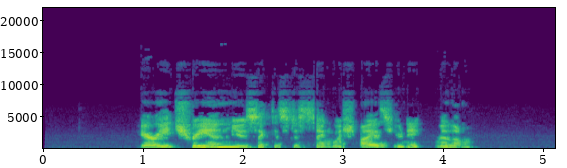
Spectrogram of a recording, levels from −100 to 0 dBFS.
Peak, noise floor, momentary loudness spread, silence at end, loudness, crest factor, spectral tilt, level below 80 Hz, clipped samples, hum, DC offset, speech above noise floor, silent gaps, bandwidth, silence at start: 0 dBFS; -65 dBFS; 9 LU; 0.85 s; -15 LUFS; 16 dB; -3.5 dB/octave; -58 dBFS; under 0.1%; none; under 0.1%; 49 dB; none; 9.2 kHz; 1 s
